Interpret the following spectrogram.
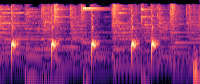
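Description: A quick run of about five short cartoon pop sound effects, one every half second or so, each marking a word tile popping onto the screen, over soft background music with steady held notes.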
